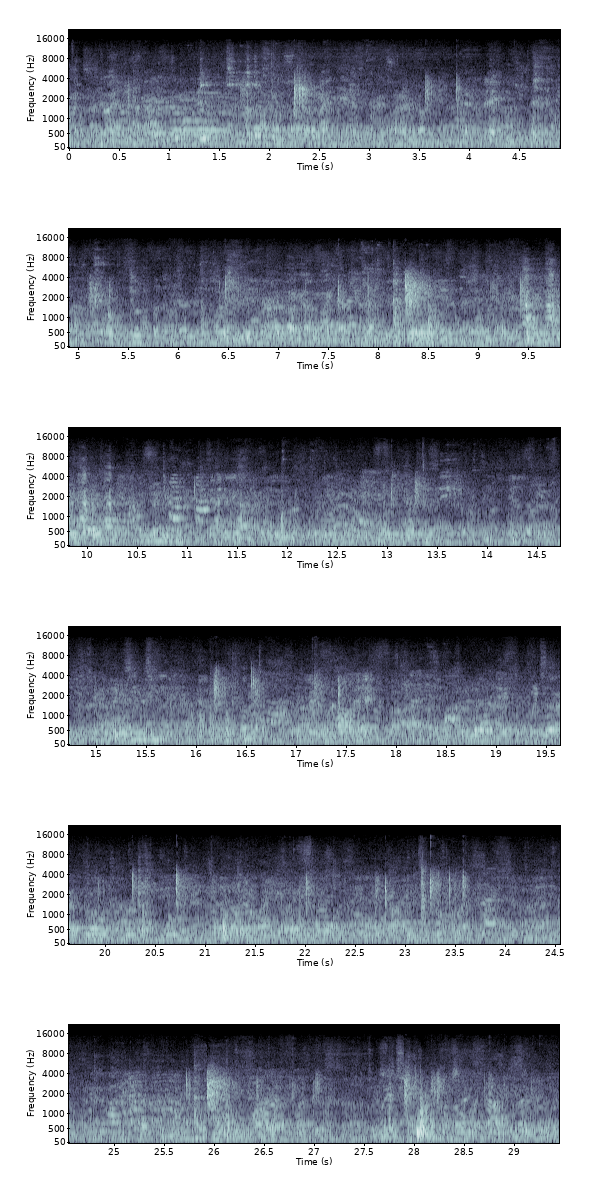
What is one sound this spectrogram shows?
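Pool balls clack together in a busy hall.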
